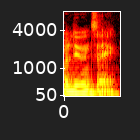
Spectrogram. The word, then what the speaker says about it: Odunze: Brando's brand, as well as technology failures, is mispronouncing last names. I'm sorry. Can you say it for me? Rome Odunze? Rome Odunze.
